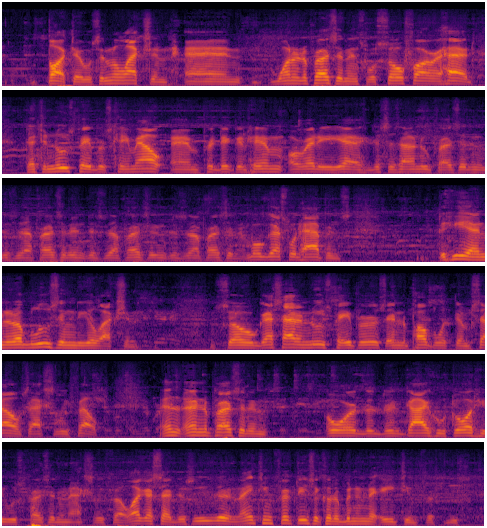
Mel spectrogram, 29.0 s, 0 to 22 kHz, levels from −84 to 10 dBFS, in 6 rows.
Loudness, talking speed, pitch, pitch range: -22 LUFS, 190 wpm, 125 Hz, 110-135 Hz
